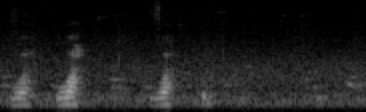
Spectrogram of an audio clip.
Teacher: It's a labial approximant.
